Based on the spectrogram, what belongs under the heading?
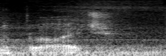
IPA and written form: əˈblaɪdʒ (oblige)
